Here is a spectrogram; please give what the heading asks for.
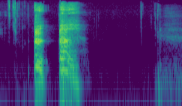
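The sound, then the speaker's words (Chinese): Someone clears their throat in two loud, rasping bursts, with faint breathy sounds just before and a soft brief noise after a pause. “等大家安静下来，齐共这才清了清嗓子。”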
